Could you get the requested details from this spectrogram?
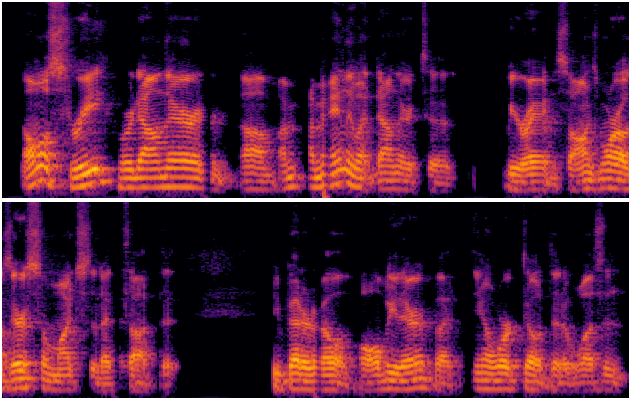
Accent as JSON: {"language": "English", "country": "Canada", "said": "as a Canadian"}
